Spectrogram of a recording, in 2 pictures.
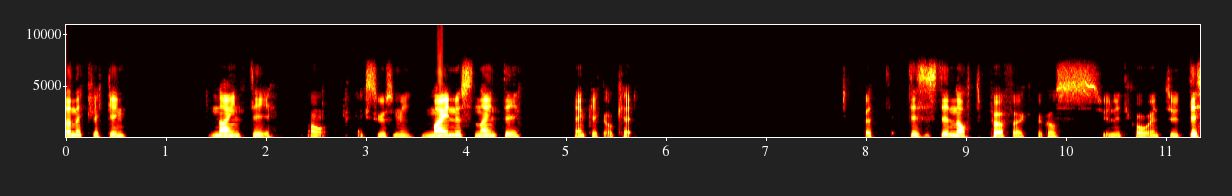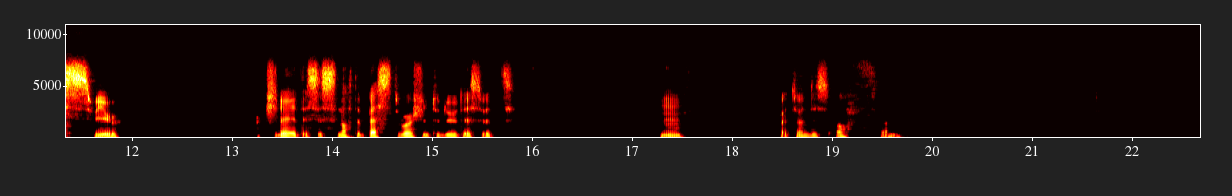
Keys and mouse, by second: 6.0-7.9 drag, 7.0 right click, 7.9-10.2 middle drag, 10.2-11.9 drag, 11.9-15.5 middle drag, 15.8-17.6 right drag, 18.6-21.9 drag, 21.3 Tab.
